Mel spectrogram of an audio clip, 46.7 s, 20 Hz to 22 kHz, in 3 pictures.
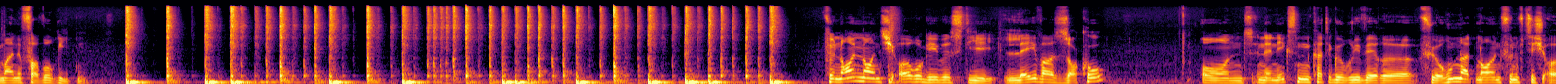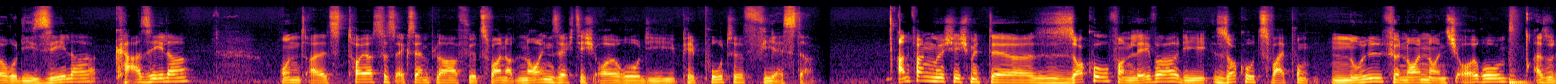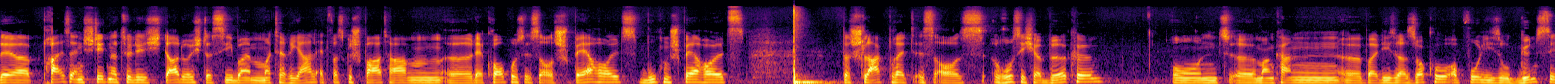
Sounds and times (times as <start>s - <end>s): Speech: 0.0s - 1.0s, 8.2s - 11.1s, 11.8s - 17.5s, 18.4s - 23.8s, 24.4s - 38.6s, 39.6s - 42.2s, 42.8s - 46.6s.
